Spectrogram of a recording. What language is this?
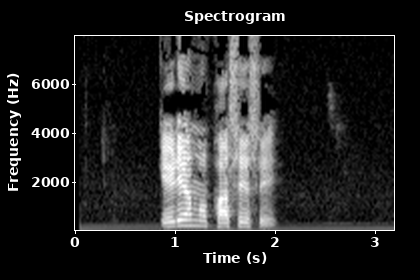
Wadiyara Koli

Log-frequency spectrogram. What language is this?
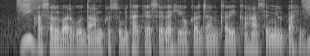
Chhattisgarhi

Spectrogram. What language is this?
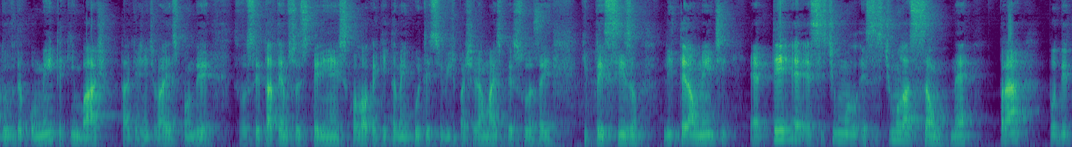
Portuguese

